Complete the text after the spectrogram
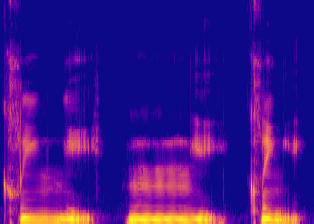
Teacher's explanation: You hear the sound only the nasal sound here, no G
